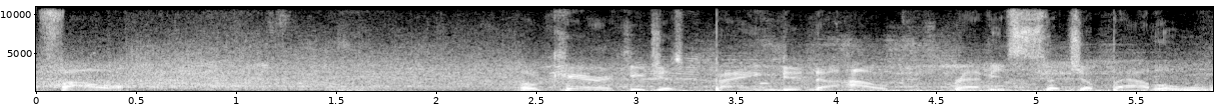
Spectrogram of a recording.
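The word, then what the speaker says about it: Haugh: Call him Hoff, Hawk, Houff, Hug, and Hag. And his name is Houck. Which does warrant an explanation since there's no K in the last name.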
